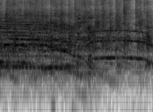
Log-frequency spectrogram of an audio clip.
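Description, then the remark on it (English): A loud, sustained audience cheer, a dense wash of many voices shouting and whooping together, with what may be scattered clapping, holding steady for about two seconds. “That was a louder cheer.”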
